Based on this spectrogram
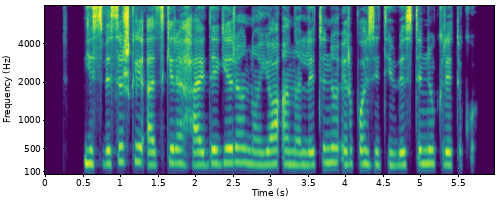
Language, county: Lithuanian, Kaunas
